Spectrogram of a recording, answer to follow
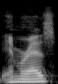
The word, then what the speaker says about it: IMES: Imes if you do you don't spell it out you say it right Imes that's right Imes and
